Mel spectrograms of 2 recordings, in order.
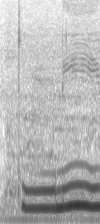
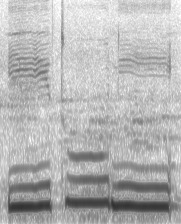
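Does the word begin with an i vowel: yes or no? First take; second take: no; yes. First: It is joined to the previous word without i. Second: It starts fresh with an i vowel. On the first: The reading continues from the word before. "Itu jika diwasol atau diteruskan" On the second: The reading starts at this word. "begitu permulaannya"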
